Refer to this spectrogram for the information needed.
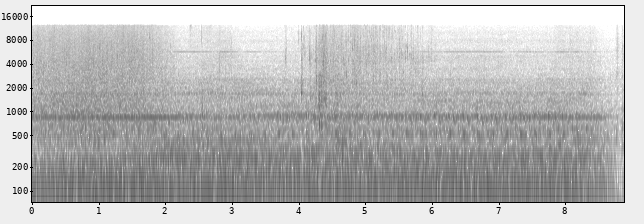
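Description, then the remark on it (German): Dirty, sandy water gushes steadily out of a hose during the regeneration of a well, a continuous loud rushing pour over a low mechanical hum, with no one speaking. “Das schmutzige Wasser fließt durch einen Schlauch heraus.”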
